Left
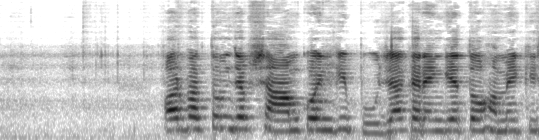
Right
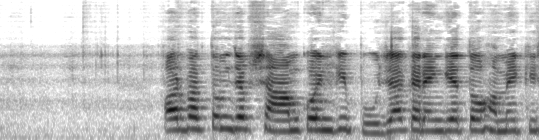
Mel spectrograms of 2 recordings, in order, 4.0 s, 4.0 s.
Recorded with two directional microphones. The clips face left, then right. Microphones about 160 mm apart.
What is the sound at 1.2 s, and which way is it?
A woman's voice, 15° right (ahead or behind).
